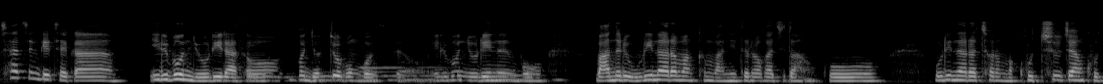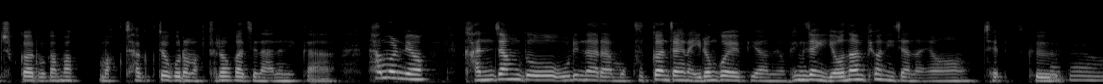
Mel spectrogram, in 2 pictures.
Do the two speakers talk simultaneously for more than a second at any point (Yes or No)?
Yes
